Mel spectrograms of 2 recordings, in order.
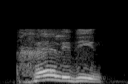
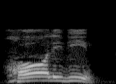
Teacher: الخاء هنا إيه؟ مفخمة، تفخيم عالي في أعلى المراتب · Shown in: second take · يبقى أنا محتاج إن أنا أبين التفخيم بتاعها.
